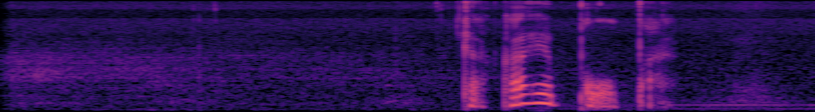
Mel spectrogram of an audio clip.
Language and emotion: Russian, neutral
